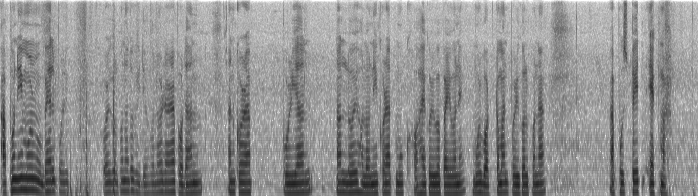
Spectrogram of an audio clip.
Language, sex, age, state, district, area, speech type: Assamese, male, 30-45, Assam, Golaghat, rural, read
